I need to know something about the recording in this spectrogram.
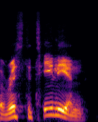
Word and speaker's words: Aristotelian: address aristotle aristotle into an adjective so it's aristotelian aristotelian see i've never had to make aristotle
